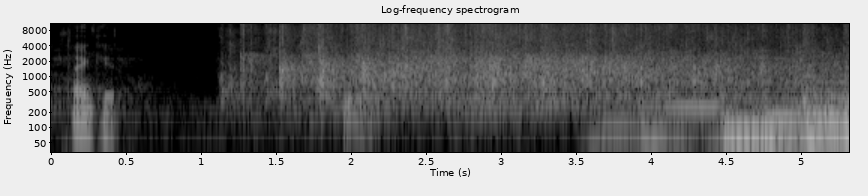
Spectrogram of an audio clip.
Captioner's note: audience applauds; upbeat electronic music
